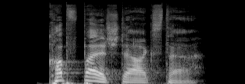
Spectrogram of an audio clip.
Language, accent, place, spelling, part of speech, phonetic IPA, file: German, Germany, Berlin, kopfballstärkster, adjective, [ˈkɔp͡fbalˌʃtɛʁkstɐ], De-kopfballstärkster.ogg
- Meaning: inflection of kopfballstark: 1. strong/mixed nominative masculine singular superlative degree 2. strong genitive/dative feminine singular superlative degree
